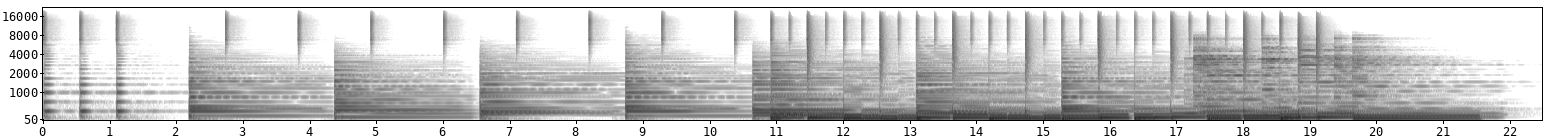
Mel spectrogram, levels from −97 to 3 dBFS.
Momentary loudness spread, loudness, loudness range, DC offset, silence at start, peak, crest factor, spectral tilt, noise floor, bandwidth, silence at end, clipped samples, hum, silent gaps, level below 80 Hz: 17 LU; -26 LUFS; 12 LU; under 0.1%; 0 s; -8 dBFS; 18 dB; -5.5 dB/octave; -78 dBFS; 19 kHz; 0.7 s; under 0.1%; none; none; -34 dBFS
